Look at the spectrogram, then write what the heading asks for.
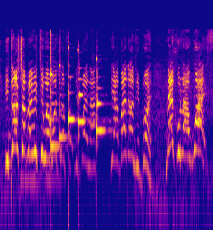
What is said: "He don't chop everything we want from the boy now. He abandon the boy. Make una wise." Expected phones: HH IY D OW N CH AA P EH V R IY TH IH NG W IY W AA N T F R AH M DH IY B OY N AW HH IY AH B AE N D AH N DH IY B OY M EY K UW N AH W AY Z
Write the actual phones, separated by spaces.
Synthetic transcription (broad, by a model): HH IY D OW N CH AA P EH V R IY T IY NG W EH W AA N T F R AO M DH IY B OY N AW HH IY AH B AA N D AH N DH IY B OY M EY K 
